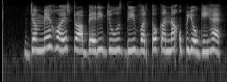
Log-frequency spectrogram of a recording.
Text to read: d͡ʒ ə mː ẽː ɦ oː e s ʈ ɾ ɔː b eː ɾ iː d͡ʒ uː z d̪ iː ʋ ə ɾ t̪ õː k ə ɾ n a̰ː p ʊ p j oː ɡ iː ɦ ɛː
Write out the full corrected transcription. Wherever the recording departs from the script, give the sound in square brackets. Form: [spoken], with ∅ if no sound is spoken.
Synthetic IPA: d͡ʒ ə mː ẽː ɦ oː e s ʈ ɾ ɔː b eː ɾ iː d͡ʒ uː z d̪ iː ʋ ə ɾ t̪ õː k ə ɾ n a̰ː [ʔ] ʊ p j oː ɡ iː ɦ ɛː

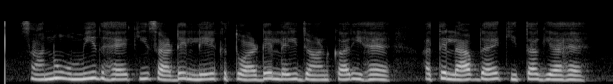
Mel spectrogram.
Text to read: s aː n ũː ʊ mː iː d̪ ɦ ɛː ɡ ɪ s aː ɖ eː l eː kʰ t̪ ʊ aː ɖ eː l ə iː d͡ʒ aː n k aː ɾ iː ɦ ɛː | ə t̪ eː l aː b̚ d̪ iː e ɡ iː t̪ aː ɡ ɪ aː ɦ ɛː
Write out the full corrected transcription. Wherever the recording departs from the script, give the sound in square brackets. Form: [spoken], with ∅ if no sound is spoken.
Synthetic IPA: s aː n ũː ʊ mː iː d̪ ɦ ɛː [k] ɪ s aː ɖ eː l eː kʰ t̪ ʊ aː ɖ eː l ə iː d͡ʒ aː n k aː ɾ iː ɦ ɛː | ə t̪ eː l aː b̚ d̪ [aː] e [k] iː t̪ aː ɡ ɪ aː ɦ ɛː

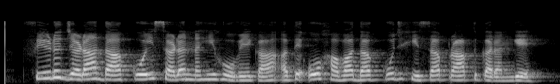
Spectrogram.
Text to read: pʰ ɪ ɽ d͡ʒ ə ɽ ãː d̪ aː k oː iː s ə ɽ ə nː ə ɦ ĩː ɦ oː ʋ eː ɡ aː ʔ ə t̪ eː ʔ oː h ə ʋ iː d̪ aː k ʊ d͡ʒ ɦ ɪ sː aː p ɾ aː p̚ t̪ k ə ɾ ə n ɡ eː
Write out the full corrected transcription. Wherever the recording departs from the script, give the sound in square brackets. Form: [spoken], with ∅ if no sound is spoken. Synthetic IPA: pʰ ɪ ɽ d͡ʒ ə ɽ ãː d̪ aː k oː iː s ə ɽ ə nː ə ɦ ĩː ɦ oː ʋ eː ɡ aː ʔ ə t̪ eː ʔ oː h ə ʋ [aː] d̪ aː k ʊ d͡ʒ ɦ ɪ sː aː p ɾ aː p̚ t̪ k ə ɾ ə n ɡ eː

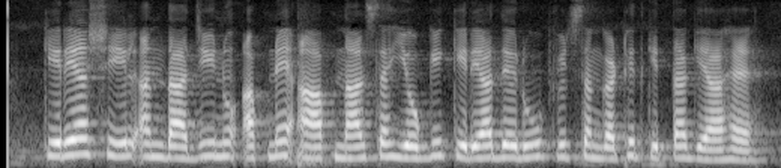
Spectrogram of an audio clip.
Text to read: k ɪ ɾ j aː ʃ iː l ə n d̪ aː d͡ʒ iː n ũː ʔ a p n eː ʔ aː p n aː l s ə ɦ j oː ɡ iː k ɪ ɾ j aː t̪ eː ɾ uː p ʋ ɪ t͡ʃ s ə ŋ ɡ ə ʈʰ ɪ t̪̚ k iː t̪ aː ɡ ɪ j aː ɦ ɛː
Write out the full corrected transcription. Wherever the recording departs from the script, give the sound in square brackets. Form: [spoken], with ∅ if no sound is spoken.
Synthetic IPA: k ɪ ɾ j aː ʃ iː l ə n d̪ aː d͡ʒ iː n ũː ʔ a p n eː ʔ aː p n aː l s ə ɦ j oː ɡ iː k ɪ ɾ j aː [d̪] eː ɾ uː p ʋ ɪ t͡ʃ s ə ŋ ɡ ə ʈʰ ɪ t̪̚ k iː t̪ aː ɡ ɪ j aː ɦ ɛː

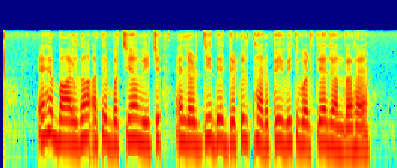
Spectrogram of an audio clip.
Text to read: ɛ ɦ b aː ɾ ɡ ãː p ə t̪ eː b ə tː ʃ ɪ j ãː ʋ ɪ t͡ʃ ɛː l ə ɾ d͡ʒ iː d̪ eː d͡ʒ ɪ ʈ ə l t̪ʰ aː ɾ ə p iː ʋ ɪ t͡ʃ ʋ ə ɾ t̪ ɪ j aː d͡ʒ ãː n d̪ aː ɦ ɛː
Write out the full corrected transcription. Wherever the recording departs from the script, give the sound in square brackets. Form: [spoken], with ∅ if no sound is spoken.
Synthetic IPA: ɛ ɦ b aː [l] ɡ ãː [ʔ] ə t̪ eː b ə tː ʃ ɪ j ãː ʋ ɪ t͡ʃ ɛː l ə ɾ d͡ʒ iː d̪ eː d͡ʒ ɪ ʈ ə l t̪ʰ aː ɾ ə p iː ʋ ɪ t͡ʃ ʋ ə ɾ t̪ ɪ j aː d͡ʒ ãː n d̪ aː ɦ ɛː

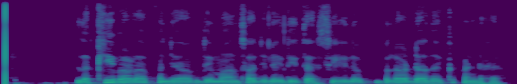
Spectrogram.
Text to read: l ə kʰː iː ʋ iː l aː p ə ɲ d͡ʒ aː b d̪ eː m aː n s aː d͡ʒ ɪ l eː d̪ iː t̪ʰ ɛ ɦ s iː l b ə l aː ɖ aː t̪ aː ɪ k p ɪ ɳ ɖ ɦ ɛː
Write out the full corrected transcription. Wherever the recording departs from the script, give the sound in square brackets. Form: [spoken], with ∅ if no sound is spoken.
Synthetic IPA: l ə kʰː iː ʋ [aː] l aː p ə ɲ d͡ʒ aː b d̪ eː m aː n s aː d͡ʒ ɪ l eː d̪ iː [t̪] ɛ ɦ s iː l b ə l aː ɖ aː [d̪] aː ɪ k p ɪ ɳ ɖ ɦ ɛː

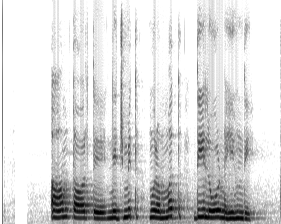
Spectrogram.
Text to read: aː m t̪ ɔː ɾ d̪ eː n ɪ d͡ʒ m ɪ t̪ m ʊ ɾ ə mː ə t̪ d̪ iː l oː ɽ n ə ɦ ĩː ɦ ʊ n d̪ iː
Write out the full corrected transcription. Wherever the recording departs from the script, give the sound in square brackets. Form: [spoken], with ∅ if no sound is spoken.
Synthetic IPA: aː m t̪ ɔː ɾ [t̪] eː n ɪ d͡ʒ m ɪ t̪ m ʊ ɾ ə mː ə t̪ d̪ iː l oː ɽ n ə ɦ ĩː ɦ ʊ n d̪ iː

